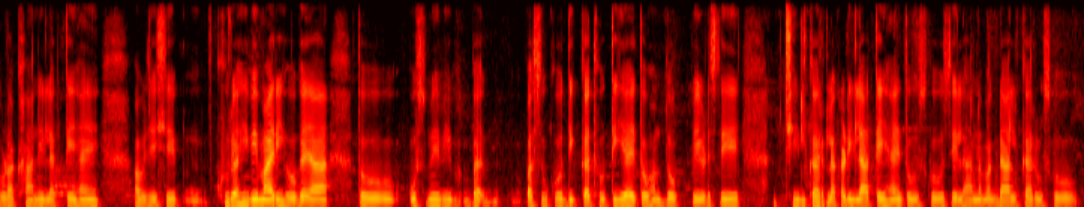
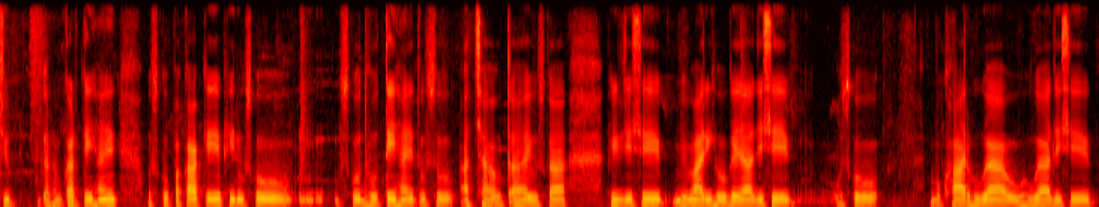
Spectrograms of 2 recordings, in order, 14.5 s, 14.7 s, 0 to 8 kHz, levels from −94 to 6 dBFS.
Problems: constant background noise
